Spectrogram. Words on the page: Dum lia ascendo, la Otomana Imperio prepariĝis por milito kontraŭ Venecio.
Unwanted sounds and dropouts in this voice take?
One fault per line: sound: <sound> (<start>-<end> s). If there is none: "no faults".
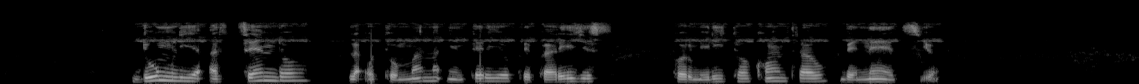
no faults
